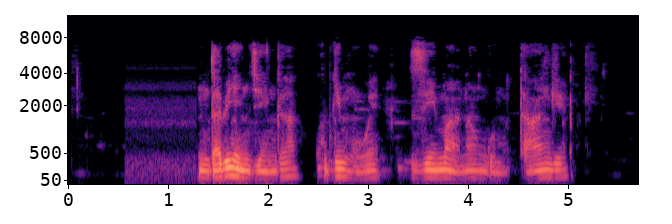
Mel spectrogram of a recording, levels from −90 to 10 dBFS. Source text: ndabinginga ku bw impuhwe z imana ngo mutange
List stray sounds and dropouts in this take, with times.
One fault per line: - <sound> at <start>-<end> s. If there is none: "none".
none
